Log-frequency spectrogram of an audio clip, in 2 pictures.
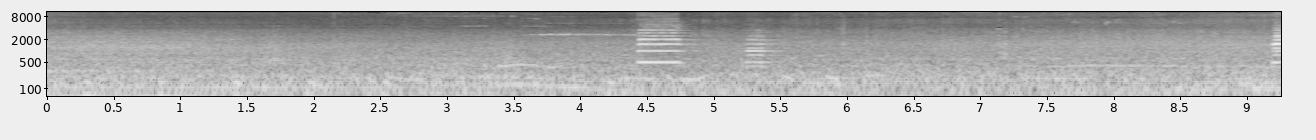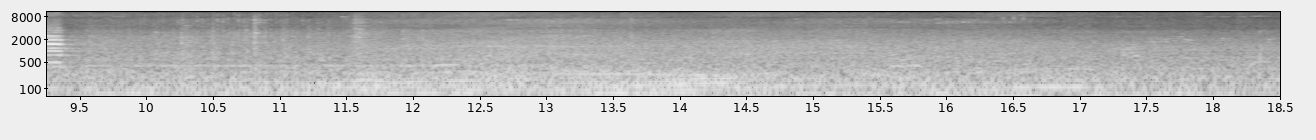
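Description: Street traffic with car horns: a short toot about four and a half seconds in, a second brief one just after, and another around nine seconds in, over the steady noise of passing cars.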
